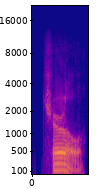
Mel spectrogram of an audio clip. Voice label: "churl", American

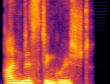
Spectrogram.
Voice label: "Undistinguished", Indian

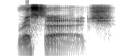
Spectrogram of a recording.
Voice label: "research", British

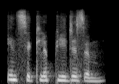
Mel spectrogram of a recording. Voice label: "encyclopaedism", Indian

